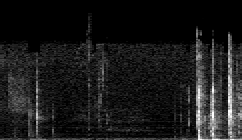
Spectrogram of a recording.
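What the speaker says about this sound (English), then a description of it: "I can type in" Clicks of typing on a computer keyboard, a few scattered keystrokes at first and then a quick, louder burst of close taps near the end, with no one talking.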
